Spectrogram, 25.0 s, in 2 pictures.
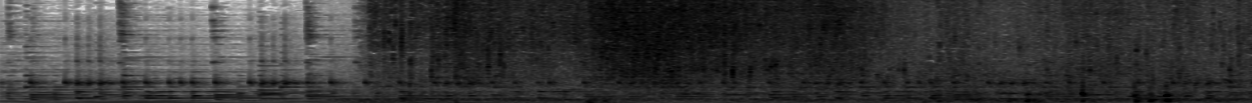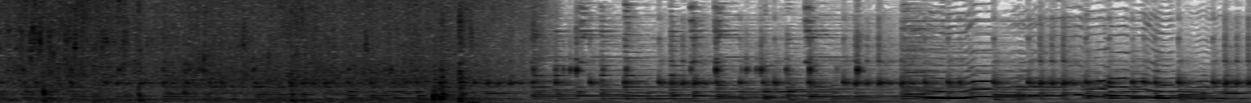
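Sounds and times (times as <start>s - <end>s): background music: 0.0s - 25.0s
potatoes sizzling in hot oil: 3.6s - 17.9s.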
